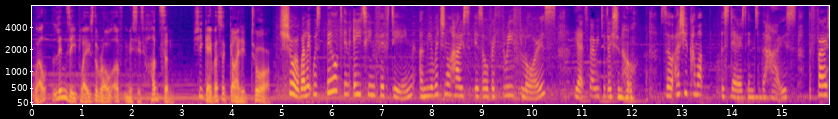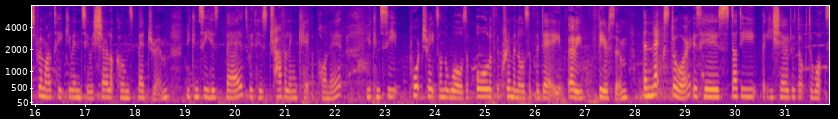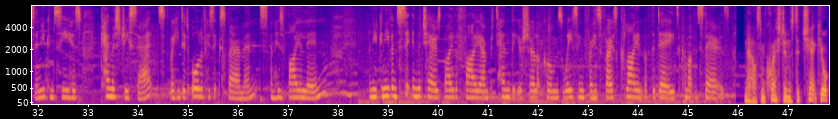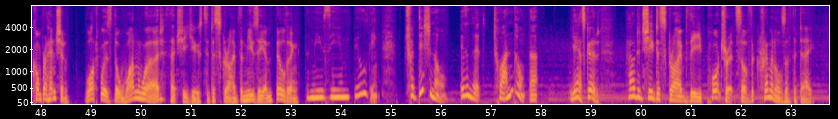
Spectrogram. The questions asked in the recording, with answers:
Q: How did she describe the portraits of the criminals of the day?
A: Fearsome.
